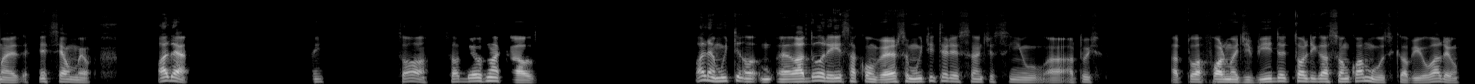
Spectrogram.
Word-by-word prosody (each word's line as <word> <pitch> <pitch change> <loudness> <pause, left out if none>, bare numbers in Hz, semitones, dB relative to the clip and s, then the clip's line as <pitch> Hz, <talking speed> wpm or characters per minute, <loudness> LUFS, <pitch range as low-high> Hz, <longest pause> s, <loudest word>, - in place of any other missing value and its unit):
mas 105 -2 0 0.2
esse 135 -1 -4
é - - +5
o 120 - -1
meu. 105 -4 -4 0.7
Olha - - +6 1.3
Sim, 125 - -11 0.8
só - - -1 0.2
só 130 - -4
Deus 150 +3 +1
na 165 -1 +5
causa. 100 -7 +1 1.6
Olha, 195 -1 +3
muito 155 +1 +1
o 270 -1 +1
um 240 - 0
eh, - - -1
eu 120 +2 +4
adorei 145 +2 +4
essa 145 -1 -1
conversa, 130 0 +3
muito 140 +6 0
interessante, 135 -6 -4
assim, 115 0 -10
o 105 -1 -8
a - - -5
tua - - -8
his - - -20 0.7
a - - -2
tua 115 -1 +1
forma 120 -2 +3
de 110 +1 -8
vida 130 +8 0
e 150 - -1
tua 150 - +1
ligação 135 -1 +1
com 155 - -1
a 160 - +3
música, 110 -12 -3
viu, 100 +2 -4
valeu. 115 -8 -1
130 Hz, 165 wpm, -25 LUFS, 110-150 Hz, 1.6 s, Olha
